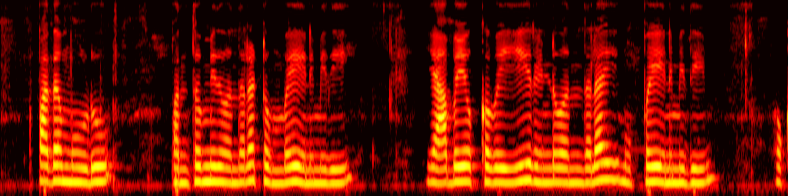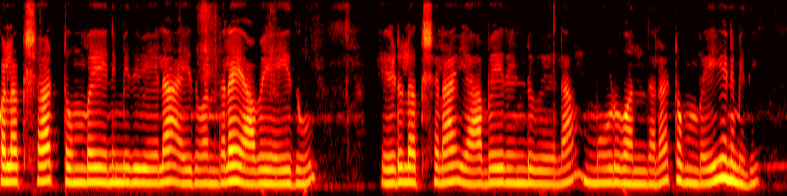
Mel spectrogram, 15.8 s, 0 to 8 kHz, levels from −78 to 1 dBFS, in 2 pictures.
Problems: none marked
